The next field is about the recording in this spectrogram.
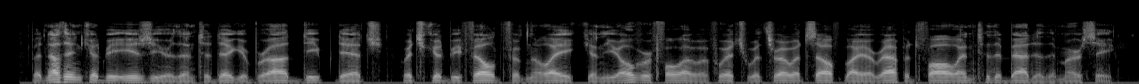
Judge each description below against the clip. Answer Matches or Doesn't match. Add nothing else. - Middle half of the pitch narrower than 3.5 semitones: Matches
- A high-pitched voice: Doesn't match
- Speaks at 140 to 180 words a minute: Doesn't match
